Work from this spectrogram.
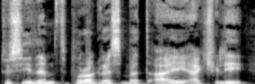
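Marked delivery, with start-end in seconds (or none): none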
